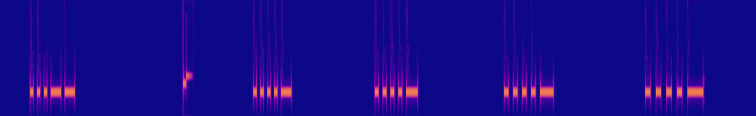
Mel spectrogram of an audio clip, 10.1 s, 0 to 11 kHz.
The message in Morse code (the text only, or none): 3 4444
